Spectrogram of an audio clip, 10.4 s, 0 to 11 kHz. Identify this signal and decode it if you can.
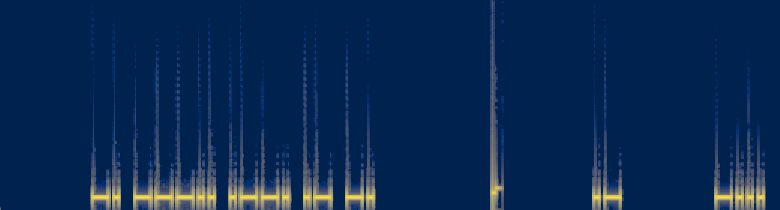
Morse code, heard as a keyed tone, about 17 wpm, spaced as for 12 wpm, 700 Hz. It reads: N8PAN AB
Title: USA Call Signs - 5 Characters - 6x Character Spacing - 17wpm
